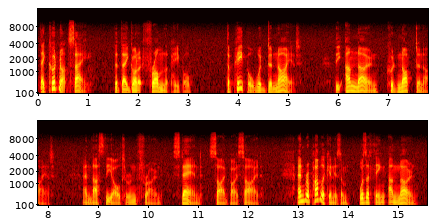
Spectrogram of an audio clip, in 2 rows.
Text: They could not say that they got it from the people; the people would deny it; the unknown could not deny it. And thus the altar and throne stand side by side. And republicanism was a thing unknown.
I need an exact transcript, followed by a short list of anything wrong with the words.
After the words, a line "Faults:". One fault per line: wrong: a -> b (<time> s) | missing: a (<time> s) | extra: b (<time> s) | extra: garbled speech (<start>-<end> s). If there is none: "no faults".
They could not say that they got it from the people; the people would deny it; the unknown could not deny it. And thus the altar and throne stand side by side. And republicanism was a thing unknown.
Faults:
no faults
